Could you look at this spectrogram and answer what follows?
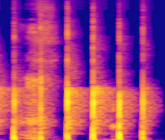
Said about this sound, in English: Y'all suck because y'all are not clapping, and I know y'all not clapping, but it's cool. I give myself a hand clap.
